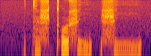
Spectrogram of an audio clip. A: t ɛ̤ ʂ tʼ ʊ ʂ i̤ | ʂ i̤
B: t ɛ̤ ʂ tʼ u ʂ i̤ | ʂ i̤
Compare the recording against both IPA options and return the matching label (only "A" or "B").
B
